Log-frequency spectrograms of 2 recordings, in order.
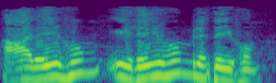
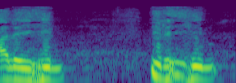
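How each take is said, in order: First: عليهم إليهم لديهم read with a damma, ʕalayhum, ilayhum, ladayhum; Hamza's damma on the ha. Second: عليهم and إليهم read with a kasra, ʕalayhim, ilayhim. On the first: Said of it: "ويبقى حمزة على أصله". (عليهم إليهم لديهم بضم الهاء) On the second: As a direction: end عليهم and إليهم in -him. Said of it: "فيقرأه كالجماعة". (عليهم إليهم بكسر الهاء) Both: Shown as a demonstration.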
